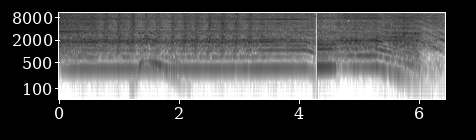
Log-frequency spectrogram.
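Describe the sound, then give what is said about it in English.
A small electric spice grinder buzzes and is shaken while powdering pine needles, with a steady, high motor whine and gritty rattling, its pitch briefly dipping early on, then a sharp knock before the motor winds down at the end. “So this is a great little tool for, I basically want to make powder out of these pine needles. So just going to buzz it and shake it.”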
